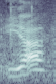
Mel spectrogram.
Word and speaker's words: Oia: island is the town of IA um it's spelled oia if you see it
